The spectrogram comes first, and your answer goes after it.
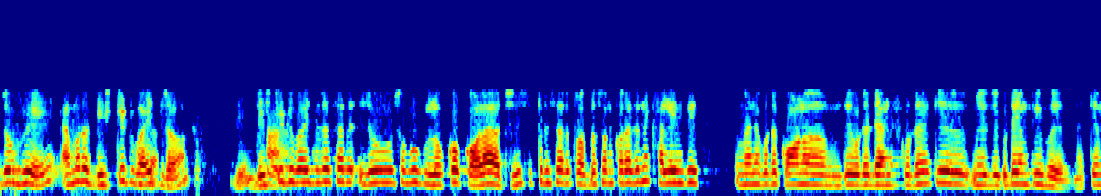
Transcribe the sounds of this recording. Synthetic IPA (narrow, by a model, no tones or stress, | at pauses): d͡ʒewɦuea̰mɔɾɔɖisʈɾik̚ʈbajd͡ʒɾɔ | ɖisʈɾik̚ʈbajd͡ʒɾɔsaɾed͡ʒewsɔbulokɔkɔɭaɔt͡ʃʰiset̪ʰiɾesaɾepɾɔd̪ɔɾsɔnɔkɔɾad͡ʒanekʰalint̪i | manekoʈekɔɽ̃ɔt̪ikuʈeɖanskoʈekemjud͡ʒikuʈeemt̪iɦuenake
